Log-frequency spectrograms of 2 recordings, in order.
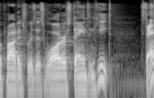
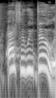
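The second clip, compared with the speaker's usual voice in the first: smug retort. Retold or imitated.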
